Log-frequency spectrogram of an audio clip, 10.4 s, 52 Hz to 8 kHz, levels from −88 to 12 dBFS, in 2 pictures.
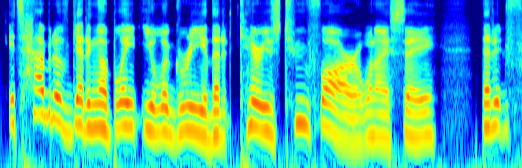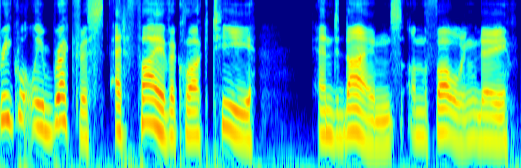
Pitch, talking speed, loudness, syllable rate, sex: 160 Hz, 175 wpm, -18 LUFS, 4.6 syllables/s, male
